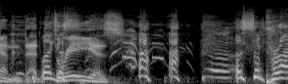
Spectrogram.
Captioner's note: laughing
